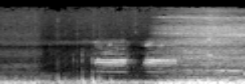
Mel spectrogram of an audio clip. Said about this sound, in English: Semi drove by.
